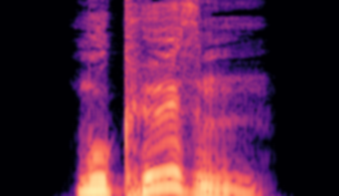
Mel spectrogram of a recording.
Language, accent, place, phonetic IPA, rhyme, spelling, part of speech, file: German, Germany, Berlin, [muˈkøːzm̩], -øːzm̩, mukösem, adjective, De-mukösem.ogg
- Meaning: strong dative masculine/neuter singular of mukös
